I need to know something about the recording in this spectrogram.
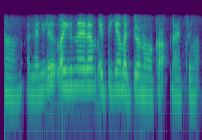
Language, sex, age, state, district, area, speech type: Malayalam, female, 18-30, Kerala, Kozhikode, rural, conversation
